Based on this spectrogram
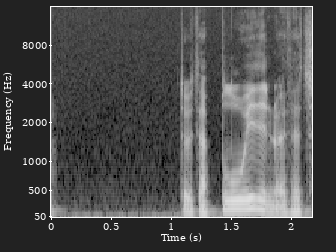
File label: "blwydd", welsh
